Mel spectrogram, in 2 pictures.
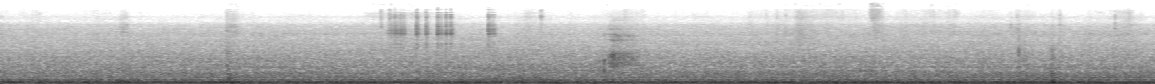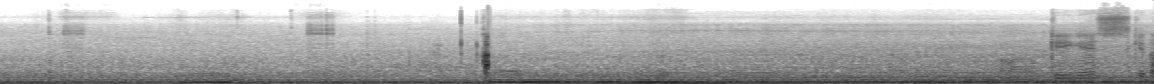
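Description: A car rolling slowly into a full parking lot, a low, steady engine rumble with wind noise and occasional faint knocks, with muffled voices in the cabin.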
